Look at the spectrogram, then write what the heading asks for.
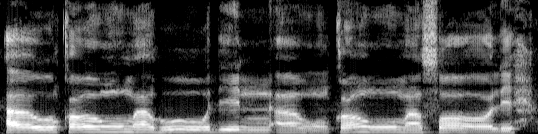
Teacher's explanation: Waw mati sebelumnya baris atas. Maka waw tu wajib dibaca dengan lin lunak. Tandanya ada baris mati ataupun ada tanda mati di atas huruf waw.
